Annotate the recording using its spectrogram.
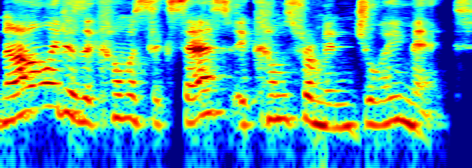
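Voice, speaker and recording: The woman's voice is somewhat breathy. Her pitch shows ordinary variation. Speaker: direct sales consultant giving training. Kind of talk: live video training chat. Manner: animated, casual.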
